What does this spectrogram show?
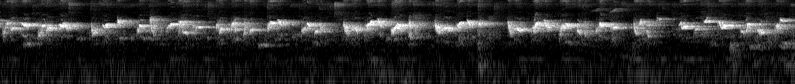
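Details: Sooty-headed bulbul singing nonstop ropel song, intended to train young bulbuls: dense, fast bubbling notes repeated steadily for the whole stretch, warbling between lower and higher whistles.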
